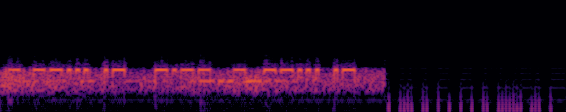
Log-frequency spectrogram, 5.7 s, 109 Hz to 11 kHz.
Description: Morse code, heard as a keyed tone, about 28 wpm, 620 Hz, with noise. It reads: T7A Y T7A
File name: CW / 2005-k5tr arrl cw dx -06:00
